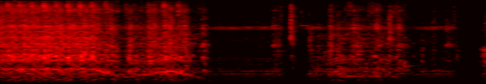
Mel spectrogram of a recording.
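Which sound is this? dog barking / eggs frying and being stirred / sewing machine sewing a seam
sewing machine sewing a seam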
